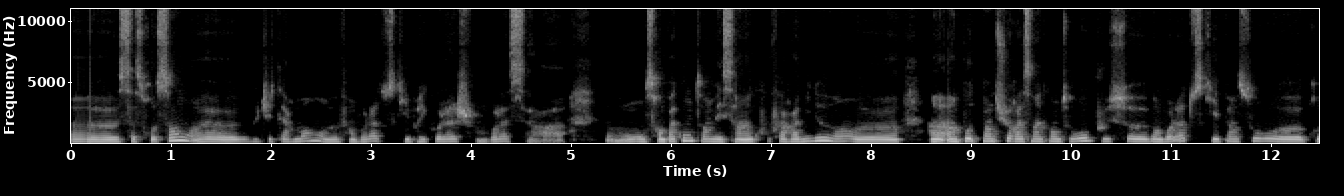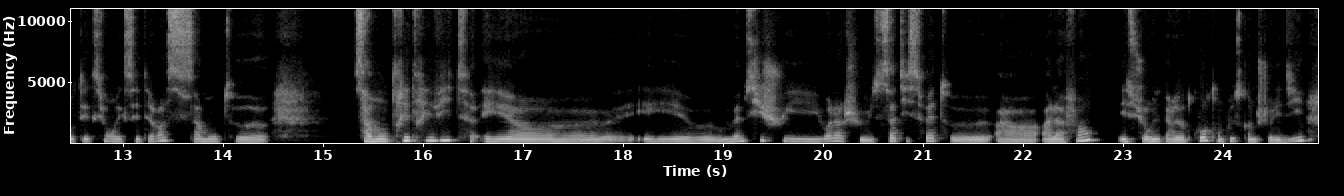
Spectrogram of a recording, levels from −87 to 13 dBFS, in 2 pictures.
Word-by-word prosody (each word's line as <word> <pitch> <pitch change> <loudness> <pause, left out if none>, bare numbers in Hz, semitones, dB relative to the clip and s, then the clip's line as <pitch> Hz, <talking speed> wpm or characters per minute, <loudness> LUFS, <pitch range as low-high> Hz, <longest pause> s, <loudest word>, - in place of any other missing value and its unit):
heu, 165 -2 +2
ça 165 +2 -1
se 170 - -6
ressent, 240 +8 +3
heu, 165 -1 +1
budgétairement, 175 +4 -6
heu, 160 - -1
enfin 160 0 -5
voilà 185 +5 -6
tout 205 - -13
ce - - -7
qui 170 - -5
est - - -5
bricolage, 175 +2 -3
enfin, - - -9
voilà 185 +3 -5
ça 180 - -4 0.7
o - - -5
on 170 0 -2
se 165 - -1
rend 170 -1 +4
pas 185 +1 0
compte, 225 -1 0
hein, 185 - -2
mais 170 - +3
ça 170 +1 -1
a - - +6
un 165 +1 +6
coût 165 - -19
faramineux, 190 +7 +1
hein, 195 0 -6
heu, 165 0 +4 0.4
un 175 - +7
un 180 +1 +5
pot 200 +1 +5
de - - -20
peinture 195 0 -1
à 185 - +2
50 185 +3 -1
plus, 185 -4 -6
heu, 175 -1 +4
bon, 175 -1 +1
voilà 180 +5 -1
tout - - -9
ce - - -2
qui - - -1
est - - +3
pinceau, 190 +2 -2
heu, 170 -1 +4
protection 185 +3 -4
et 180 - -3
cetera, 190 +6 -2
ça 185 -7 +2
monte, 180 0 -3
heu, 155 -3 -1 0.9
ça 200 -3 +6
monte 190 0 +3
très, 250 - +7
très 245 0 0
vite. 270 +2 +3
Et 175 -1 +2
heu 165 0 0
et 175 -2 -2
heu, 160 0 -2
même 190 +6 -1
si 255 - -1
je - - 0
suis 180 -5 -4
voilà, 210 +2 -1
je - - +1
suis 85 -1 -2
satisfaite, 215 0 -1
heu, 80 -2 +1
à 80 0 -3
à 175 - +1
la 170 0 +2
fin 270 - +4 0.2
et 175 - +4
sur 170 0 +1
une 170 - +3
période 165 -2 +1
courte 250 0 +2
en - - -1
plus 205 +3 -6
comme 165 -1 -2
je - - -10
te 160 - -1
l'ai 155 -1 0
dit. 240 +12 0
175 Hz, 215 wpm, -23 LUFS, 165-195 Hz, 0.9 s, un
